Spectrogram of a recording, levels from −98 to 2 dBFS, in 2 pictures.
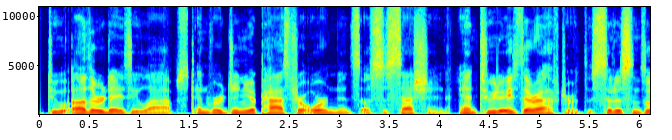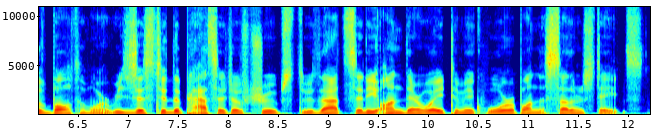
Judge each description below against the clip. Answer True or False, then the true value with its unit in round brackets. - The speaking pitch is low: True (100 Hz)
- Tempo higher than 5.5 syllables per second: False (5.4 syllables/s)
